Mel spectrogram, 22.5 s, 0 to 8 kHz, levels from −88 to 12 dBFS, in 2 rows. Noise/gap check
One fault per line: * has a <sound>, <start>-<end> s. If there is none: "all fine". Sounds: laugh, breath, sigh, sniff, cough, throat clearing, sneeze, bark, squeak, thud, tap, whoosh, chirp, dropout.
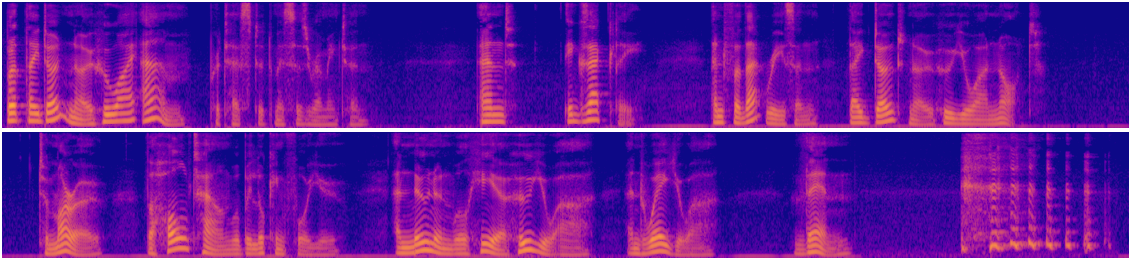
* has a laugh, 20.8-22.4 s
